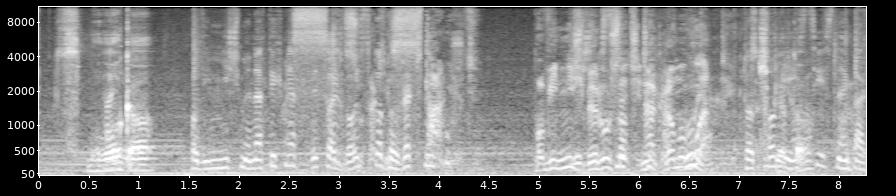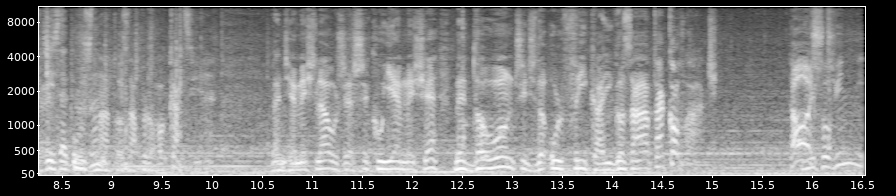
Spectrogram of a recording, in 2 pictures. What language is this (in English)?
Polish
